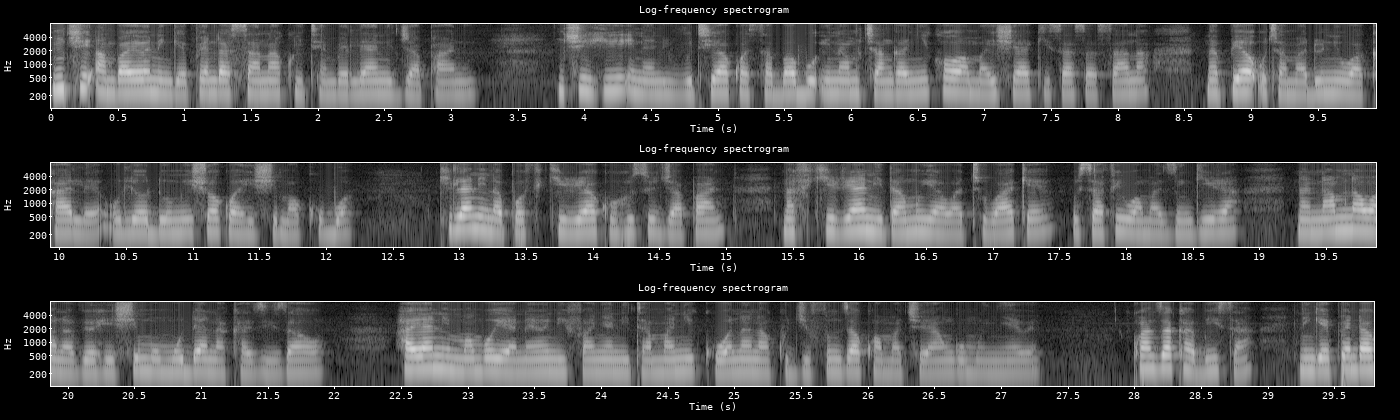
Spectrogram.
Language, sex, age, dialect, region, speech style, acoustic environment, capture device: Swahili, female, 18-24, Kenya - Nairobi Sheng-influenced, Kenya, relaxed, silence; appliances; people talking, mobile / Linux / Chrome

